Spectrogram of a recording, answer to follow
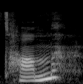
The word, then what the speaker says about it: tam: For all forms of Tara, the seed syllable is tam, pronounced with an aspiration, like an H in there.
